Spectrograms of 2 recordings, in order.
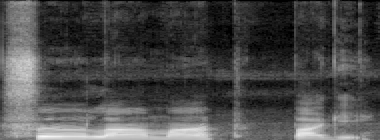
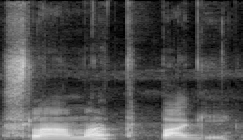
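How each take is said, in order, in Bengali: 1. বাক্যটি ধীরে ও যত্ন সহকারে বলা হয়েছে। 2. বাক্যটি স্বাভাবিক গতিতে, দ্রুত বলা হয়েছে।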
